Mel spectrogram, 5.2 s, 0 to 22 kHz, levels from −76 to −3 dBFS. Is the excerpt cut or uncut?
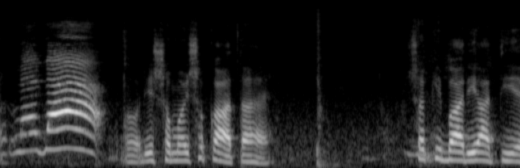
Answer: uncut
